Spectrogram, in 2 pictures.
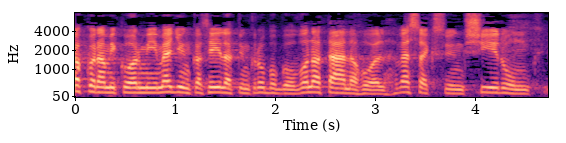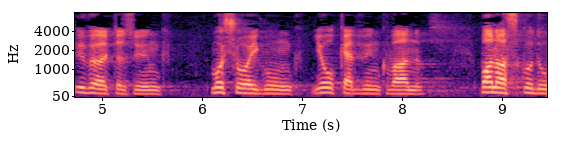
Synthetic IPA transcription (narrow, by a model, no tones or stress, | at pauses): ɒkːo̞ɾɒmiko̞rmimɛɟyŋkɒzeːlɛt̪yŋkro̞bo̞ɡoːvo̞nɒt̪aːnɒɦo̞lvɛsɛksyŋkʃiːɾuŋkyvølt̪øzyŋk | mo̞ʃojɡuŋkjoːkɛd̪vyŋkʋɒn | pɒnɒsko̞d̪u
